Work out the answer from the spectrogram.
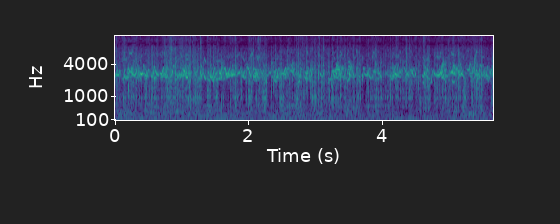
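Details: Young chickens chirp together in a constant high, wavering chorus of quick little peeps over a steady low hum.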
